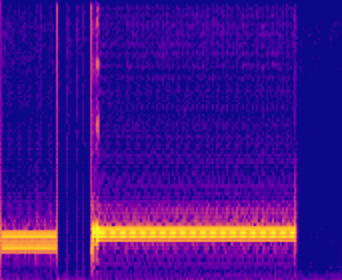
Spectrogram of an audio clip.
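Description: A steady, loud telephone tone sounds as a dropped call is transferred again. It breaks off with a brief click, then resumes as one long unbroken tone before stopping, with no talk over it.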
